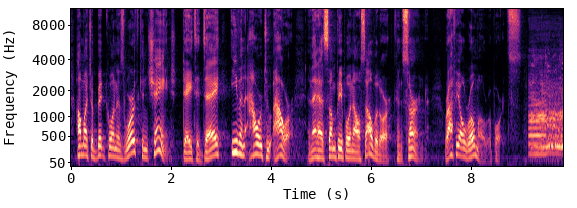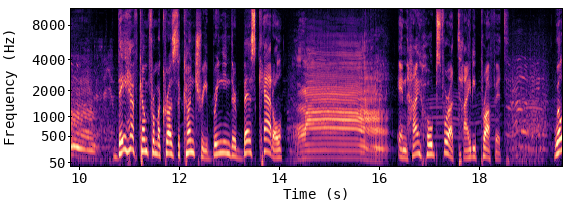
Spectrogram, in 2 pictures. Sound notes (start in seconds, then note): 9.1 cows mooing; 14.2 cow moos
